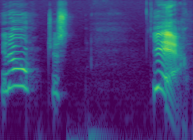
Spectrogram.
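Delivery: squeaky high put-on voice; lightly voiced squeaky mock voice; a goofy high voice for a joke; silly voice.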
